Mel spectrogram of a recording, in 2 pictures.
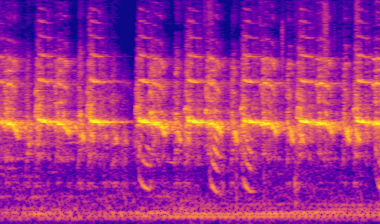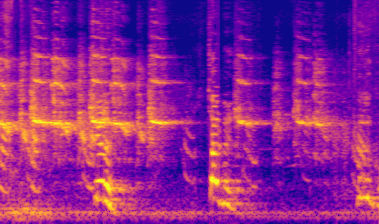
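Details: A pair of grey francolins, a male with a female: a rapid run of harsh, squawky notes held at a high pitch, interrupted by lower downward-sliding calls, with a human voice faintly in the background.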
